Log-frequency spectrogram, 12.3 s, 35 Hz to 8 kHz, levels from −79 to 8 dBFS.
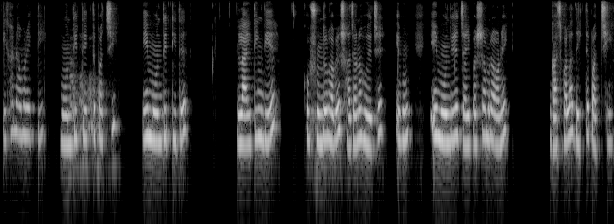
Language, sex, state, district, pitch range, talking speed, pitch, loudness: Bengali, female, West Bengal, Malda, 255-295 Hz, 130 wpm, 275 Hz, -19 LUFS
